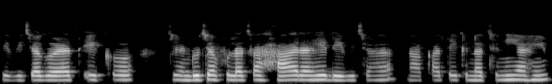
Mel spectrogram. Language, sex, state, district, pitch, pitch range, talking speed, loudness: Marathi, female, Maharashtra, Solapur, 205 Hz, 200-210 Hz, 140 wpm, -17 LUFS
